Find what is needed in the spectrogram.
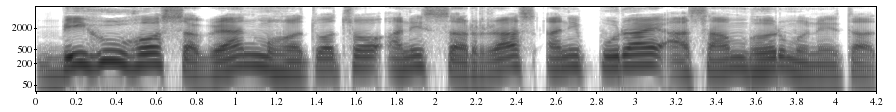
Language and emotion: Goan Konkani, neutral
